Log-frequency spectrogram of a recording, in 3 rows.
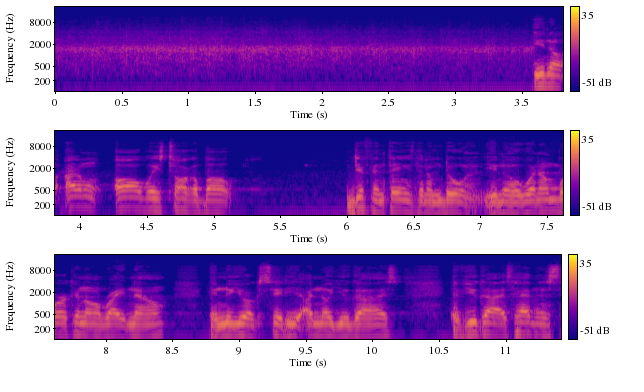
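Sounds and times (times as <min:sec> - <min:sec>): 
audience clapping: 0:00.0 - 0:03.9
speech: 0:03.6 - 0:05.4, 0:06.0 - 0:11.4.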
